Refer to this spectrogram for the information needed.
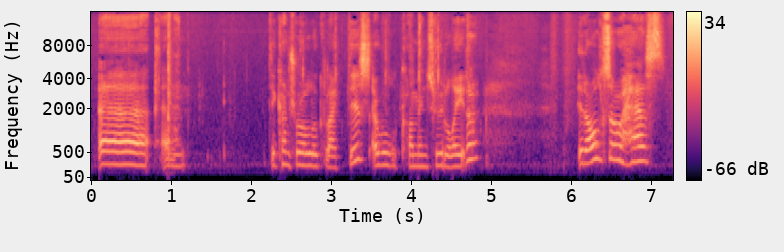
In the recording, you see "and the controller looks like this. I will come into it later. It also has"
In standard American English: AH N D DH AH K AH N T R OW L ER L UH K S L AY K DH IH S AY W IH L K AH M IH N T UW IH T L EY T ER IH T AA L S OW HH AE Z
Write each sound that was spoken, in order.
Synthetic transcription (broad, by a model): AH N DH AH K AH N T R OW UH L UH K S L AY K DH IH S AY W IH L K AH M IH N T UW IH T L EY T ER IH T AA L S OW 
